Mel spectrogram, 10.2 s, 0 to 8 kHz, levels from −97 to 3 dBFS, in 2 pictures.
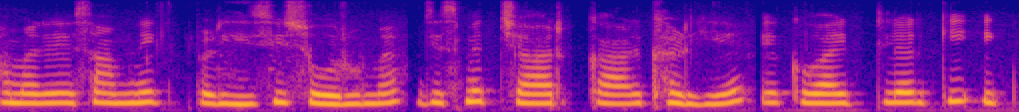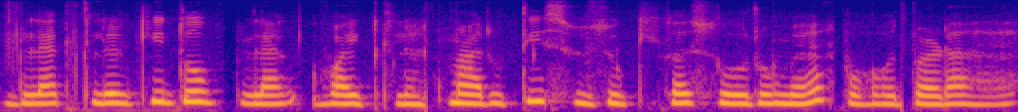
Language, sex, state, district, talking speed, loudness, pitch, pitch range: Hindi, female, Jharkhand, Jamtara, 180 wpm, -21 LUFS, 245 Hz, 235-265 Hz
